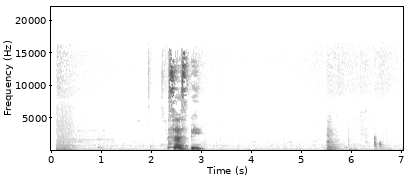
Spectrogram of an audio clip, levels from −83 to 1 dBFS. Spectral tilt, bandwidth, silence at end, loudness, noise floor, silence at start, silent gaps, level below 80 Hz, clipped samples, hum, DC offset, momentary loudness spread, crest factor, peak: -3 dB/octave; 16.5 kHz; 1.4 s; -25 LUFS; -67 dBFS; 0.3 s; none; -68 dBFS; under 0.1%; none; under 0.1%; 30 LU; 24 dB; -10 dBFS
